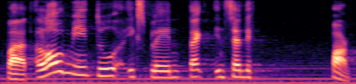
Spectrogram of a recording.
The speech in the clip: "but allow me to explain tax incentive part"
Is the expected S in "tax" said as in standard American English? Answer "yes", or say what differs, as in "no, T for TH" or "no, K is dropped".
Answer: no, S is dropped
